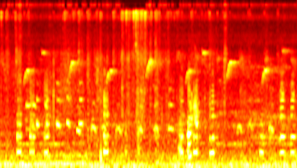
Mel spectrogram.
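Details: Chicken farm flock of roosters and hens: steady overlapping short clucks and high hooked chirps repeated several times a second, with a low droning hum beneath.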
